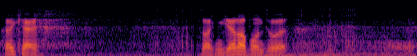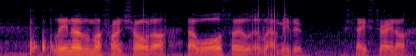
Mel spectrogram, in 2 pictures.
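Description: A man's voice: mid-range voice, moderate pace, long pauses, noisy background. A man in his thirties talking to himself between skateboard attempts outdoors, self-coaching and worn out, recorded on a camera set up at a distance. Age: 30s. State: tired and worn out. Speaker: skateboarder vlogger. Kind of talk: casual self-talk while filming. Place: outdoors at a skate spot in strong sun. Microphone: camera mic set up at a distance.

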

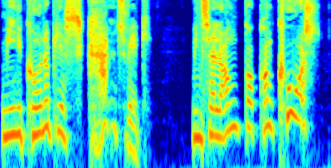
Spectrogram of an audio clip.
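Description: A woman voicing an indignant, shouting hairdresser, a bitter grown man, in a children's audiobook. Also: a little high, lively intonation, dry recording, studio quality, pitched above the performer's own voice.

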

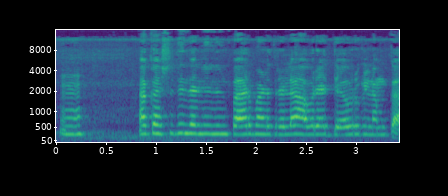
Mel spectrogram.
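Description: A woman with a Chikkaballapura Kannada accent playing a poor, gentle village father, soothing and resigned, in a family drama. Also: high voice, flat delivery, fast talker, a little hiss or hum, natural voice. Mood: consoling. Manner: soothing, pleading, fatalistic.

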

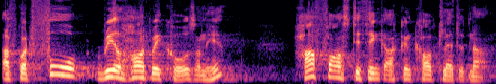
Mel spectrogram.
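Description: A middle-aged man speaks at normal speed in a sing-song, mid-range voice while presenting a live coding session, breaking things down step by step and questioning his audience conversationally. He's a conference speaker and programming teacher, and the large tiered lecture hall makes the sound reverberate.

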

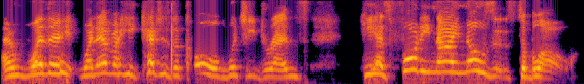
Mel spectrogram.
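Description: A man voicing an excitable, boastful male centipede in a storybook reading. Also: extremely high pitch, a little slow, pitched above the performer's own voice, full character voice. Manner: loud, boastful.

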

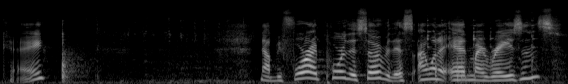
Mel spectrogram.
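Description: A woman's voice: mid-range voice, lively intonation, unhurried, a bit bright. A woman hosts a television cooking demonstration from a studio kitchen. She talks right to the viewer in a chatty, encouraging way. She explains every step as she goes. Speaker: cooking show host.

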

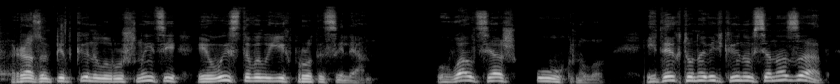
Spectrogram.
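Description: A man narrates an audiobook story in an expressive storytelling manner. His voice is mellow and husky and somewhat high for a man, and his pitch rises and falls freely. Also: dry recording, studio quality.

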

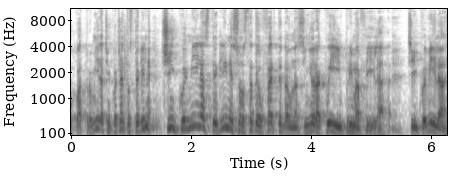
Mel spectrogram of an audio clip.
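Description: An actor in his forties playing a polished auctioneer in a dubbed TV drama, with formal, projected patter. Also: high-pitched. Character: polished middle-aged male auctioneer running a sale.

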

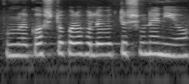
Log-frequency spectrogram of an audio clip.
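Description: A woman vlogging at home, coaxing a child with repeated urging and at times talking quietly on purpose. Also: high voice, completely flat delivery, quick pace. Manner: coaxing, repetitive urging while feeding a child. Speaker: vlogger and mother. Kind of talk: casual home vlog.

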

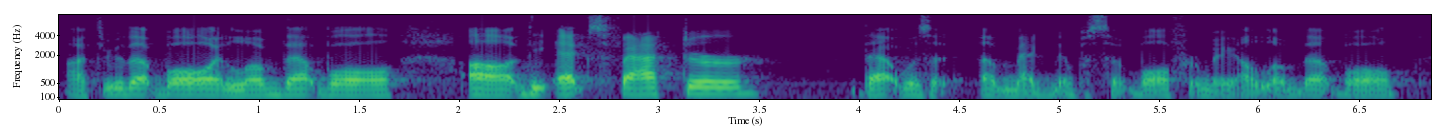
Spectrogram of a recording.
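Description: This woman, in her sixties and formerly a professional bowler, chats earnestly through a casual interview with filler words. She speaks flatly at a moderate pace in a low, slightly mellow voice with vocal fry; a lapel mic records her indoors at a bowling alley.

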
